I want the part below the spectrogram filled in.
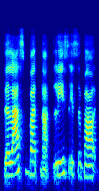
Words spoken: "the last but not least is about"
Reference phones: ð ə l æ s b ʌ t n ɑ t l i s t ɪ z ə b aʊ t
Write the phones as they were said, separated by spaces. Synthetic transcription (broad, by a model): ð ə l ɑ s b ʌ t n ɑ t l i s ɪ s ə b aʊ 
